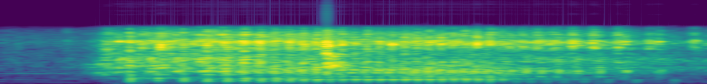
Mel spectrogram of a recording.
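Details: Ariens snowblower with new fuel line and fuel cutoff, primed, choke on, half throttle, pull-started: a few pulls, then catches and settles into steady, even firing about four beats a second; normal cold start.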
